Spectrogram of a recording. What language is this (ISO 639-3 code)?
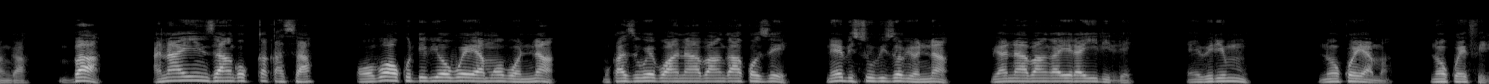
lug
